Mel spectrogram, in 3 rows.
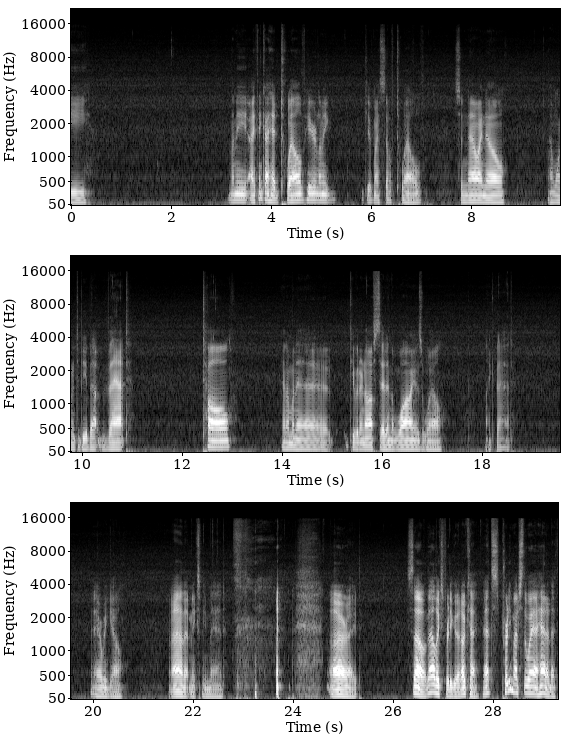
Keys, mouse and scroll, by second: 4.1 click, 4.4 click, 4.6 click, 4.8 click, 4.9 click, 5.1 click, 5.3 click, 5.6 click, 5.7 click, 6.3 click, 8.2 click, 15.4 click, 22.4 z, 22.8 middle click, 24.2 shift+middle click, 24.6 a, 24.9 middle click, 27.8 s, 28.7 shift+middle click.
